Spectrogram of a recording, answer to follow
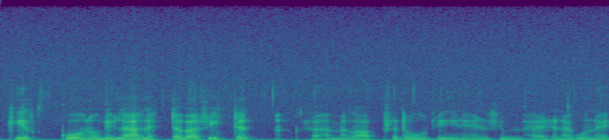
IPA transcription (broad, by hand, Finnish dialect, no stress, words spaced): kirkːoːn oli læhletːæʋæ sitːen kylæhæm me lɑpset oltiːn ensimːæisenæ kun ei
